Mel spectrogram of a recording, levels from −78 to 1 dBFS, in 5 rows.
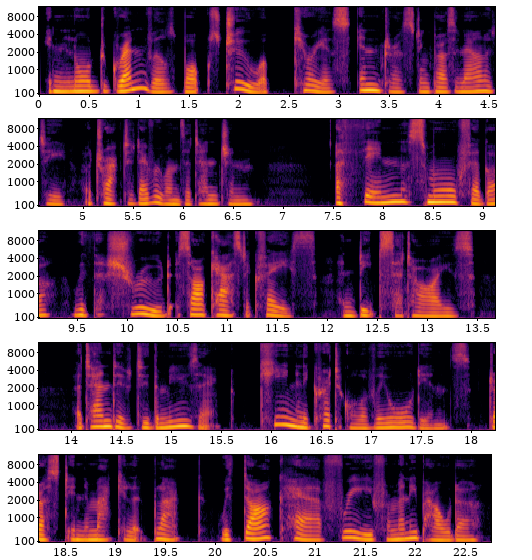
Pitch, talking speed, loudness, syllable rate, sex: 180 Hz, 115 wpm, -20 LUFS, 4.1 syllables/s, female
